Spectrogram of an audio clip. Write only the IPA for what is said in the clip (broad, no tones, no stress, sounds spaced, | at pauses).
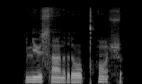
lʲ ʉ s ã r o kʰ õ ɬ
